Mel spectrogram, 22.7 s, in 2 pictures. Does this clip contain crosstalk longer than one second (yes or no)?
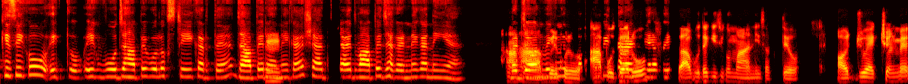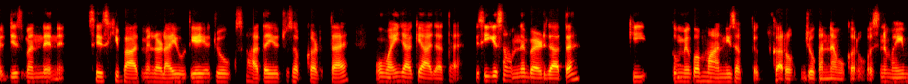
yes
